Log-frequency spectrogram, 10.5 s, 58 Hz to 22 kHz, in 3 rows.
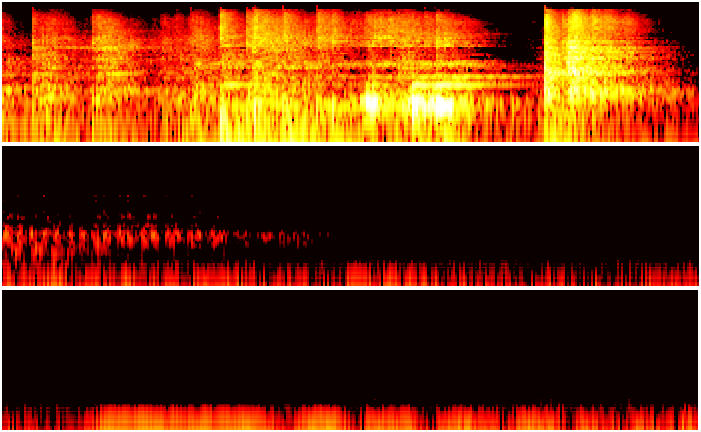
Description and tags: pots n pans 14
pots and pans banging around in a kitchen
recorded on 10 September 2009 using a Zoom H4 recorder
